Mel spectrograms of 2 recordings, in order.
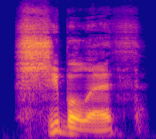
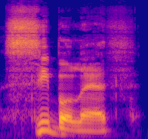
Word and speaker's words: shibboleth: Being able to pronounce sh, being able to say shibboleth instead of siboleth would become a matter of life and death.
